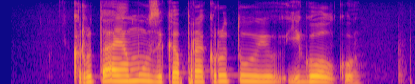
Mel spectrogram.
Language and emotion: Russian, positive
